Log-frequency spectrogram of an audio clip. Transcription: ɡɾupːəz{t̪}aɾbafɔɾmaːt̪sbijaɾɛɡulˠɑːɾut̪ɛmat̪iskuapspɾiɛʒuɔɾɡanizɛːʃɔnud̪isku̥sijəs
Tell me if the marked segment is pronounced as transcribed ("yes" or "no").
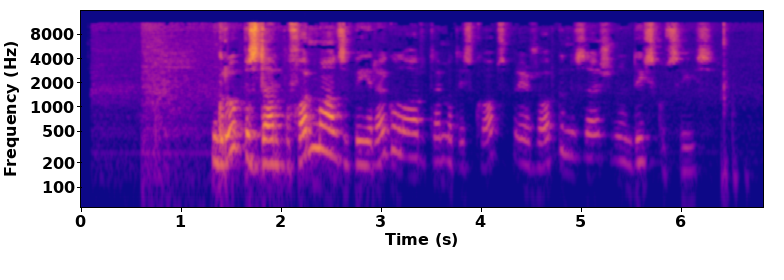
no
